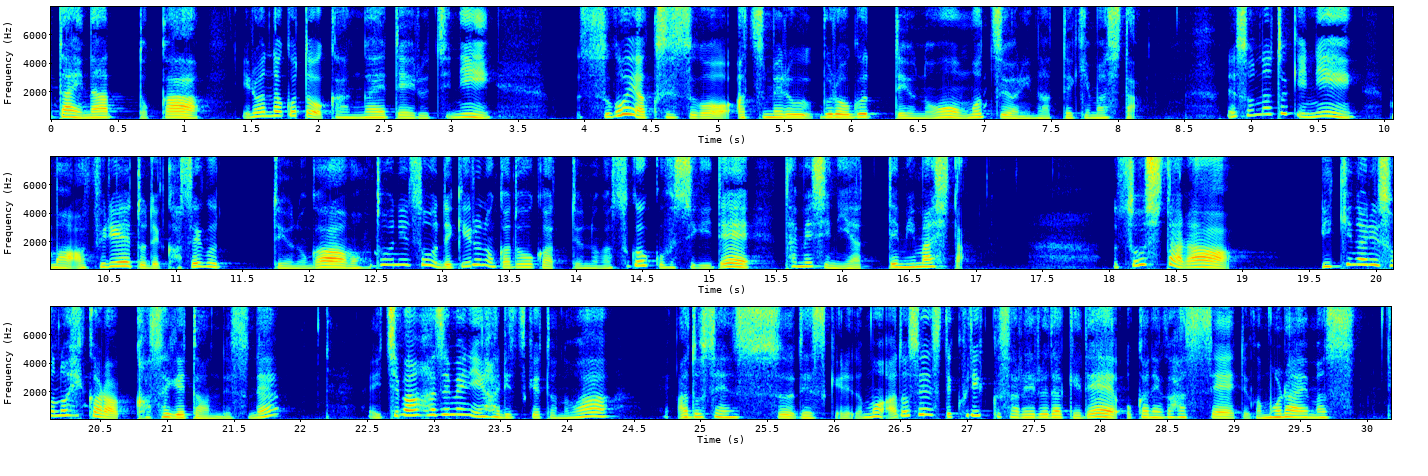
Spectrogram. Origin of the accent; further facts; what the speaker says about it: Fukui, Japan; born there; 私生まれは福井県なんですけれども、田舎なので非常に寂れたイメージというか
